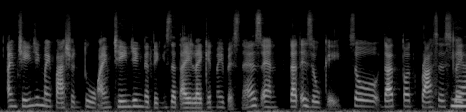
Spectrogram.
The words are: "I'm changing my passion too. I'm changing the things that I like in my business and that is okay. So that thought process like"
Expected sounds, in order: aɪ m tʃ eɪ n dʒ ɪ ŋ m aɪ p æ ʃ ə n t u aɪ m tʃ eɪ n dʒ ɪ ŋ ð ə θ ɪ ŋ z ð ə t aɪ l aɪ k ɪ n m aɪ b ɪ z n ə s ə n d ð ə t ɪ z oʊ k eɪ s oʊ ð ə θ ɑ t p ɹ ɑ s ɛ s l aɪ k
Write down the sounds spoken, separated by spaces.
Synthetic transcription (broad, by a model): aɪ m tʃ eɪ n dʒ ɪ ŋ m aɪ p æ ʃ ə n t u aɪ m tʃ eɪ n dʒ ɪ ŋ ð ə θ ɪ ŋ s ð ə t aɪ l aɪ k ɪ n m aɪ b ɪ s n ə s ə n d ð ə t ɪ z oʊ k eɪ s oʊ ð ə t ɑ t p ɹ ɑ s ɛ s l aɪ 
